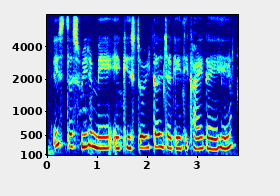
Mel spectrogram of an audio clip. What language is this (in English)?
Hindi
